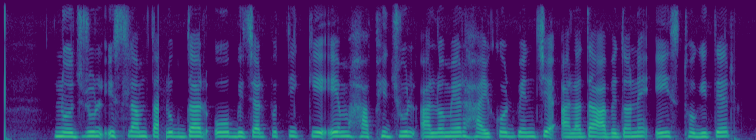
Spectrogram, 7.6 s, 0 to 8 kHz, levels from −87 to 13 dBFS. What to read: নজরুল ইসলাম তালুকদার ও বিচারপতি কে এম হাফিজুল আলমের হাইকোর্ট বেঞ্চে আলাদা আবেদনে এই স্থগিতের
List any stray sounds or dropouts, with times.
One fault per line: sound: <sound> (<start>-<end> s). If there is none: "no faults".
sound: dropout (1.6-1.7 s)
